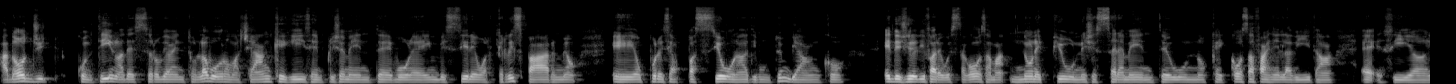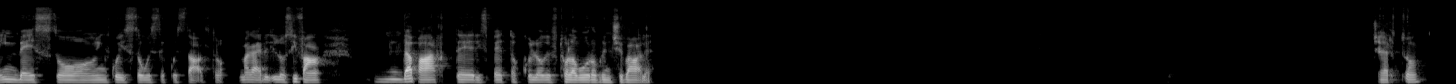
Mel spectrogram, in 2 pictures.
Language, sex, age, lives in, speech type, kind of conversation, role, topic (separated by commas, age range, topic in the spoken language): Italian, male, 20-24, Italy, conversation, unstructured, none, Che cosa ti entusiasma di più delle nuove tecnologie?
